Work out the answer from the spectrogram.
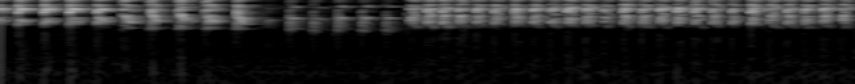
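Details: Long ngekek from a lovebird: shrill pulsed chatter that dips briefly in volume, then continues as an even, rapid series of sharp notes.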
